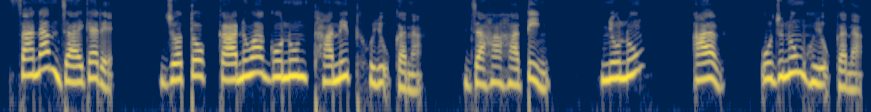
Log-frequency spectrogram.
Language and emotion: Santali, neutral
